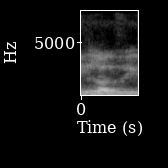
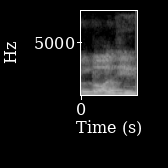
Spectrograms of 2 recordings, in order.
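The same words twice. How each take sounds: First: लॉजी reduced to "luh-jee", with a schwa; correct pronunciation. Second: लॉजी with an open "aw": "law-jee"; wrong pronunciation. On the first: Teacher correcting the word ending, लॉजी said as a short "luh-jee". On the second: Teacher rejecting what some people say, लॉजी as "law-jee". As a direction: stretch the first vowel of लॉजी to "law". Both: Shown as a demonstration. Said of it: "पर लॉजी नहीं".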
